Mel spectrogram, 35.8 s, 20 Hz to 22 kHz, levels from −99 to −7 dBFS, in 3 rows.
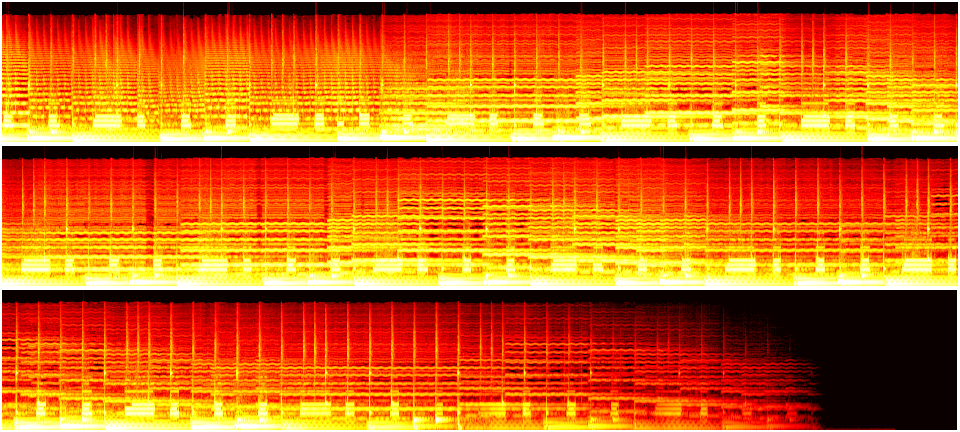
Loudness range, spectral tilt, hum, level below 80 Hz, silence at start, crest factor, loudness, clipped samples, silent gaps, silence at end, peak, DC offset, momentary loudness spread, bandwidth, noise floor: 7 LU; -7 dB/octave; none; -18 dBFS; 0 s; 12 dB; -12 LUFS; under 0.1%; none; 4.2 s; 0 dBFS; under 0.1%; 9 LU; 14.5 kHz; -88 dBFS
